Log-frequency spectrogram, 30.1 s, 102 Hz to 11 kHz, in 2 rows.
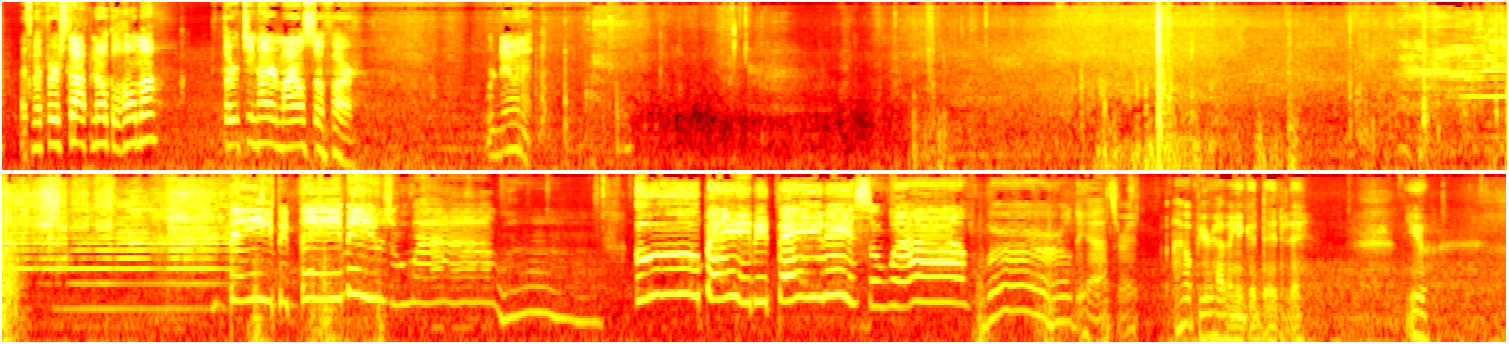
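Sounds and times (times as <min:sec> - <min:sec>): low rumble: 0:00.0 - 0:30.0
sharp thunks: 0:10.9 - 0:15.6
man singing: 0:17.2 - 0:25.9.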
